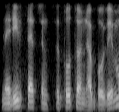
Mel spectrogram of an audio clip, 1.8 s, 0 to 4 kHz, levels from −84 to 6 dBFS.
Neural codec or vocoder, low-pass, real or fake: codec, 16 kHz, 0.8 kbps, ZipCodec; 3.6 kHz; fake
